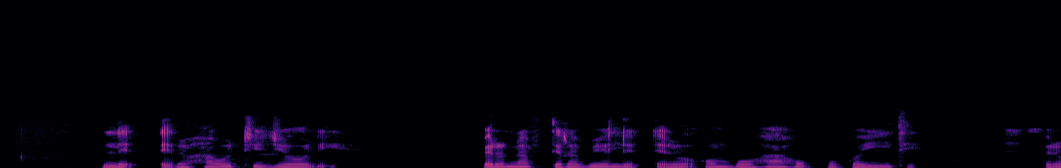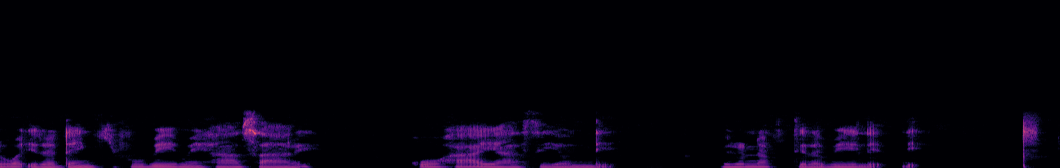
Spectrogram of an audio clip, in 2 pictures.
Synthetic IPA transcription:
lɛɗːɛ̰ɗɔhawtʰid͡ʒoːɗḭ | bɛɗɔnaftiɾabɛlɛɗːɛ̰ɗɔ̰ʔɔnbɔɦaːɦuɓːukajitʰi | bɛɗɔwaɗiɾadaŋkifuːbɛjmajhaːsaːɾɛ | kɔha̰jaːsijɔndɛ | ɓɛɗɔnaftiɾa̰bɛlɛ̰ɗːɛ̰

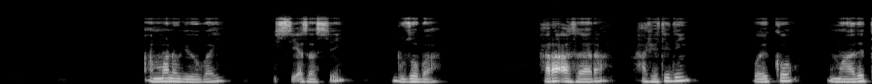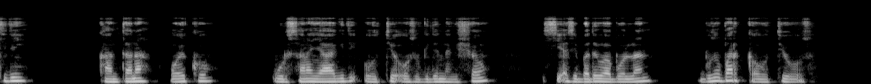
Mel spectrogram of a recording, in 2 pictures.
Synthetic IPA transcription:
ʔɐmːɐnɔɡɪjoːbɐj | ɪsːɪɐs̬asːɪ̰ | bʊzɔbaː | hɐɾɐʔɐs̬aːɾɐ | hɐʃ̬ɛt̪ːɪd̪ɪ | wɔjkːɔ | maːd̪ɛt̪ːɪd̪ɪ | kɐnt̪ːɐnɐ | wɔjkʰːɔ | ʊɾsɐnɐjaːɡɪd̪ɪo̞ːt̪ːɪjɔʔoːs̬ɔɡɪd̪ɛnːɐɡɪʃːɐw | ɪsːɪɐs̬ɪbɐd̪ɛwaːbɔlːɐn | bʊzɔbɐɾkːɐo̞ːt̪ːɪjɔo̰ːsɔ̥

